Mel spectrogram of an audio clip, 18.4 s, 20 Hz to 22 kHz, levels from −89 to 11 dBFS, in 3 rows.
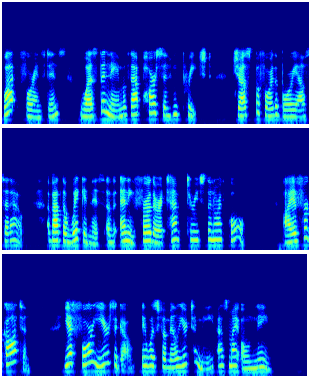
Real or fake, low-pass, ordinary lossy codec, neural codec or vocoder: real; 5.4 kHz; Opus, 32 kbps; none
